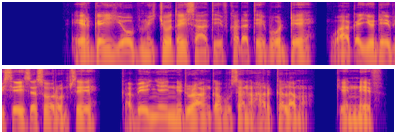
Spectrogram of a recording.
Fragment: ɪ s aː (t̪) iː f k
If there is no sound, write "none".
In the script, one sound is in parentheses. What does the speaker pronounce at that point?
t̪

